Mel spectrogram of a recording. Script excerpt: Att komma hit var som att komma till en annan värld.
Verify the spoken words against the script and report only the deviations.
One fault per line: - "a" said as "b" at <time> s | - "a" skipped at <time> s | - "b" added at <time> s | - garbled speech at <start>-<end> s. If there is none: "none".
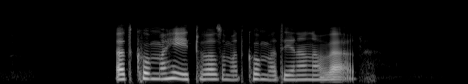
none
